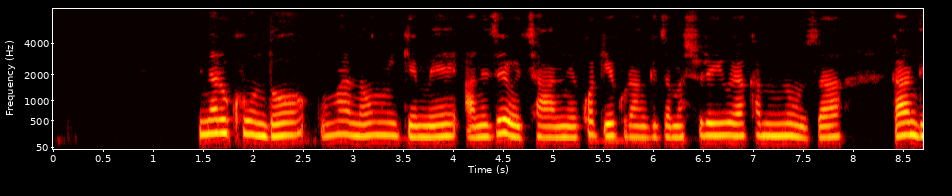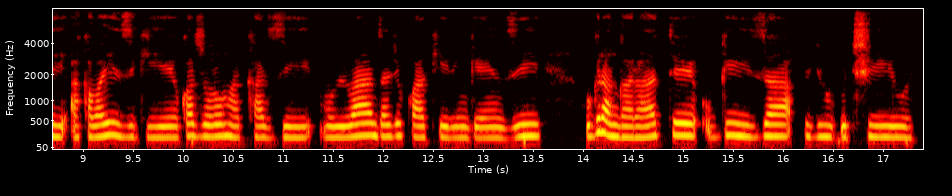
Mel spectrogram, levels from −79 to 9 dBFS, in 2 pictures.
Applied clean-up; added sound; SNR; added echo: none; none; none; none.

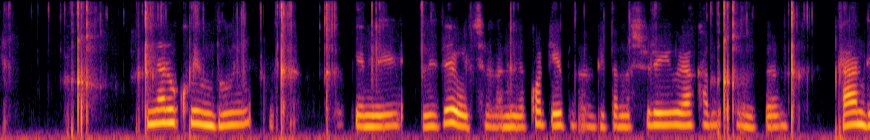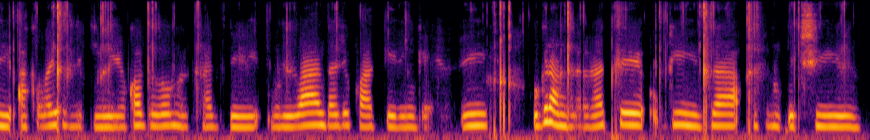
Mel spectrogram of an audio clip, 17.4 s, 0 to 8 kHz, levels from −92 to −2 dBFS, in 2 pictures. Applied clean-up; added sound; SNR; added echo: neural diffusion model UNIVERSE++.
